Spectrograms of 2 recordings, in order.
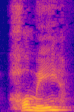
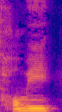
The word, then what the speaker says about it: Homme: With this album, Homie, I think that's the right pronunciation. I've also sometimes heard Hom, but I think it is Homie.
